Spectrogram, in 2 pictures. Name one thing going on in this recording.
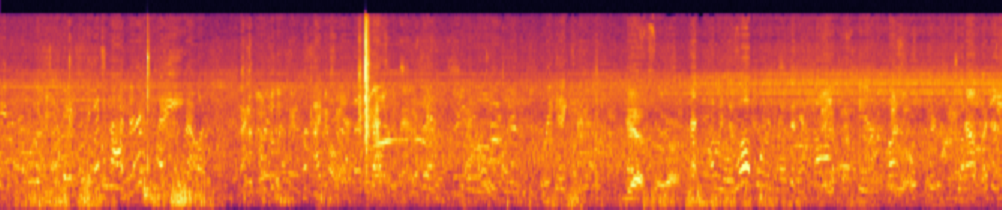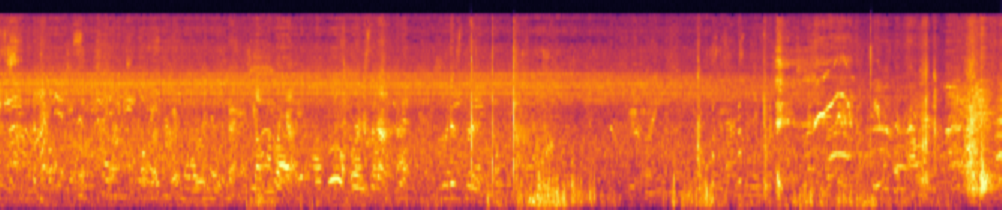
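A crowd of people chatters and calls out across an open field.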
